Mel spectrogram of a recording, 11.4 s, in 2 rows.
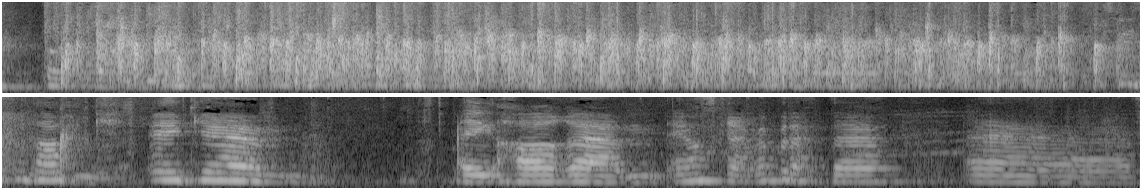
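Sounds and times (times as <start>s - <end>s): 
warm audience applause: 0.0s - 6.4s
speech: 6.5s - 7.2s, 8.0s - 11.3s.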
